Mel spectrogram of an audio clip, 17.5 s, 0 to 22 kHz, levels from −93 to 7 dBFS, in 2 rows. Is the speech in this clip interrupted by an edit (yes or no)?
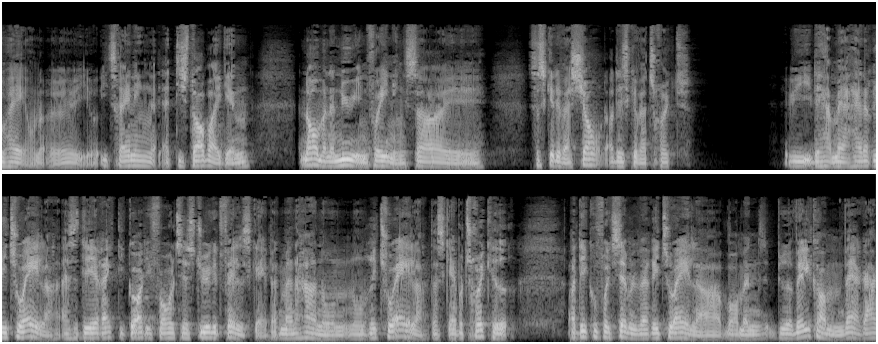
yes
